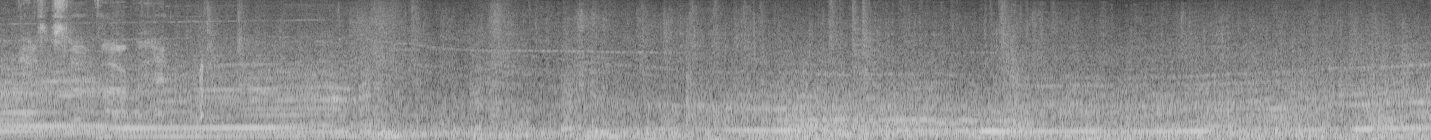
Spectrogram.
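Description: Race cars in Assetto Corsa Competizione droning steadily through a lobby race, engine tones rising and falling with gear changes, one continuous loud layer under occasional talk.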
